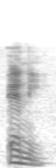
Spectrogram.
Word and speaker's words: any: the sixth word is any the a in any sounds like the short e sound or E the symbols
